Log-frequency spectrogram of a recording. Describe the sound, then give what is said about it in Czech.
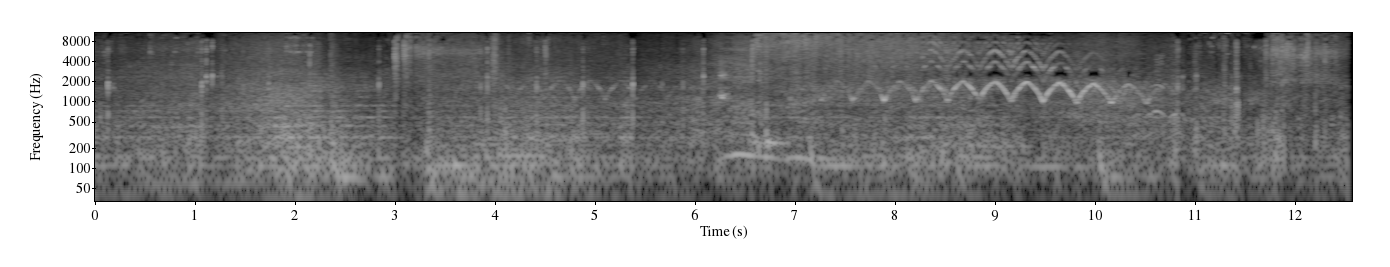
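A police siren wails in rising and falling sweeps, loudest in the second half, over rumbling engine and road noise from fast-moving vehicles, as police chase a fleeing car that keeps driving from Litomyšl on two punctured front tires. “I přes obě proražené přední pneumatiky jízda nekončí.”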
